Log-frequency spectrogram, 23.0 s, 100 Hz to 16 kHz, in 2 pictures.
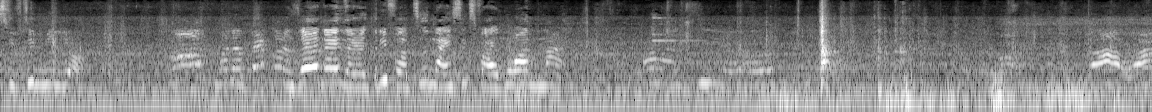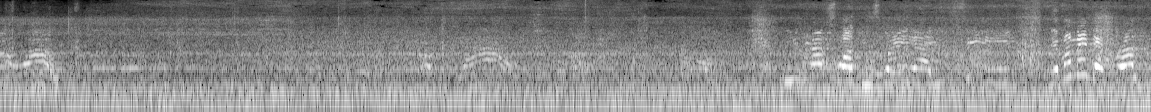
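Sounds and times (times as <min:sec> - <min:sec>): construction machinery engine hum: 0:00.0 - 0:23.0
faint voices: 0:09.3 - 0:23.0.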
